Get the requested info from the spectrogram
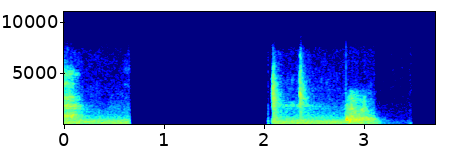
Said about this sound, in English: Door.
